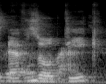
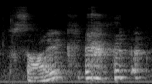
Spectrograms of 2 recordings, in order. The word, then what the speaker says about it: Fzotic: If it's Fzotic, I will be impressed.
